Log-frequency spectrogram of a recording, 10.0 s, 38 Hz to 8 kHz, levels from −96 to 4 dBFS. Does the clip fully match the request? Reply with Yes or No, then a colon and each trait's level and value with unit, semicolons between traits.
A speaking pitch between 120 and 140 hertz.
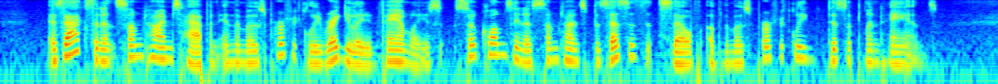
No: medium, 170 Hz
